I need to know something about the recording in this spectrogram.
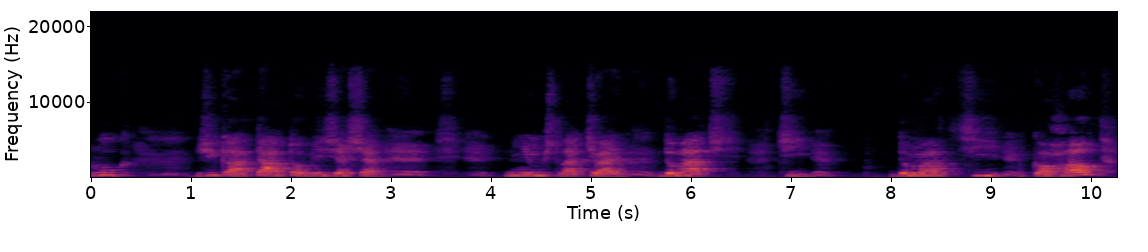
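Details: Czech storytelling by a 5.5-year-old girl born with severe hearing loss, well compensated with hearing aids since age 2, showing morphosyntactic errors. Finding: language errors in a child with congenital hearing loss.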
